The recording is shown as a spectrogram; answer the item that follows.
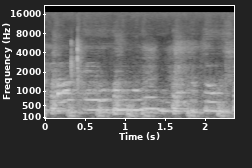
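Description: Recorded music playing back through a small computer speaker: a melody over a beat with sharp snap-like clicks.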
